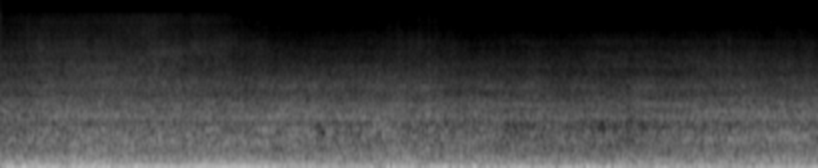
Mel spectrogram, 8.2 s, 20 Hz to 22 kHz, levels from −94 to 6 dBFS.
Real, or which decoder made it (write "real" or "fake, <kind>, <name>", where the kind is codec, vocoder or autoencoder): fake, autoencoder, DAC-VAE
